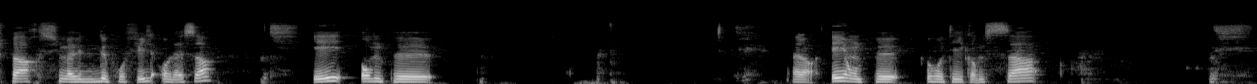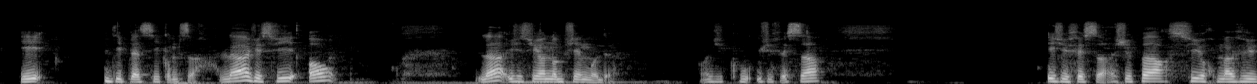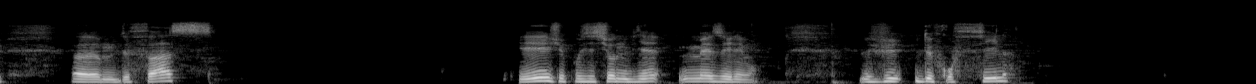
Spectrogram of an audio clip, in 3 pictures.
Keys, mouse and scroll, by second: 3.7-6.0 middle drag, 6.0 KP_3, 7.6 r, 12.2-13.6 scroll up 3, 13.6-20.1 drag, 20.7 r, 23.7 KP_1, 26.0-29.0 drag, 33.4 KP_3, 35.3-37.7 middle drag.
